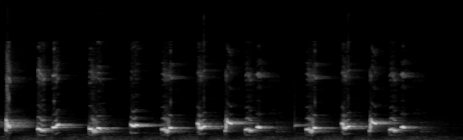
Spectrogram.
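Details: Trucukan bait recording of a yellow-vented bulbul: paired bubbly notes, one sliding down and one level, repeated in small groups with short gaps, clean and loud.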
